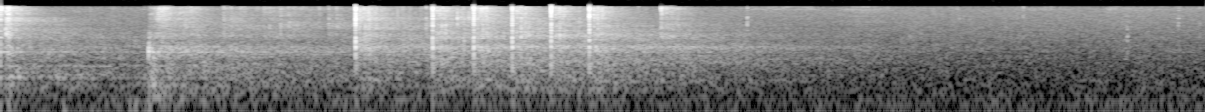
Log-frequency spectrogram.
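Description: Airsoft guns firing: a few separate sharp cracks in the first two seconds, then a quick string of about five shots roughly a fifth of a second apart, each with a short echo.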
